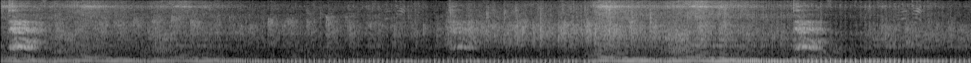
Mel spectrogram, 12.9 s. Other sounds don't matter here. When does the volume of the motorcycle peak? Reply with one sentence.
The volume of the motorcycle peaks at 10 seconds.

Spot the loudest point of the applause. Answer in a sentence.
The volume of the applause peaks at 8 seconds.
